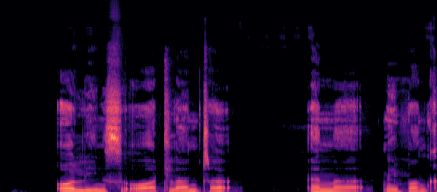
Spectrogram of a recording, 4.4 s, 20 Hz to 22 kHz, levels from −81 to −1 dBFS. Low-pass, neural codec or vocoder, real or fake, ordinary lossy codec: none; vocoder, 44.1 kHz, 128 mel bands every 256 samples, BigVGAN v2; fake; none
